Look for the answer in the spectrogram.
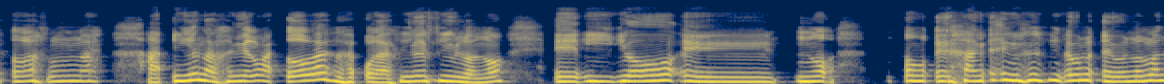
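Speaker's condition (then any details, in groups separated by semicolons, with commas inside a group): Moebius syndrome, congenital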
